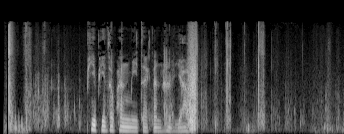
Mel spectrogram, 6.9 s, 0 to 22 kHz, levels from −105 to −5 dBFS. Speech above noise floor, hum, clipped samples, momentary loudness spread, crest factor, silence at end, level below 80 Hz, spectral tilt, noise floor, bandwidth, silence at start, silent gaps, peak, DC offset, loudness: 31 dB; none; under 0.1%; 26 LU; 30 dB; 0 s; -68 dBFS; -4 dB/octave; -61 dBFS; 11.5 kHz; 0.1 s; none; -4 dBFS; under 0.1%; -31 LUFS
